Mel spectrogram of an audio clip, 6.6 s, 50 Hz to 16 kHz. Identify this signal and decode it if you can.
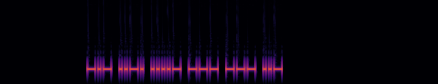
Morse code, heard as a keyed tone, about 30 wpm, 700 Hz. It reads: KF4OOU
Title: USA Call Signs - 6 Characters - Repeated 2x - 30wpm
